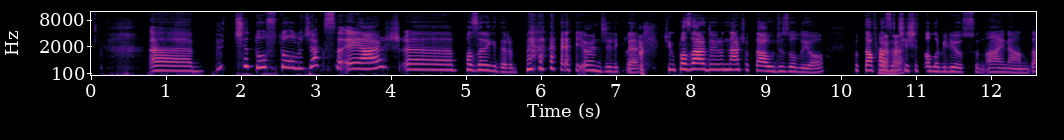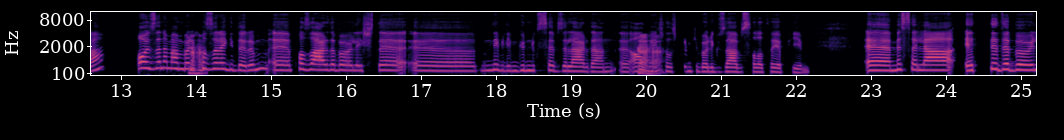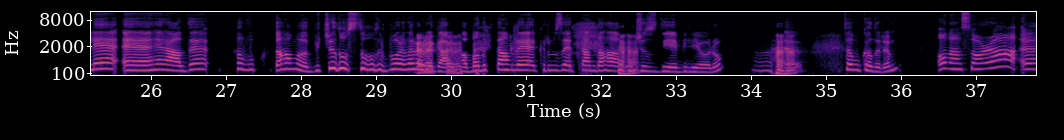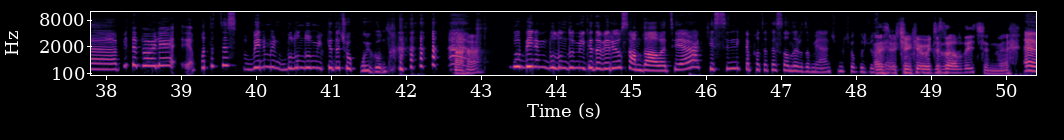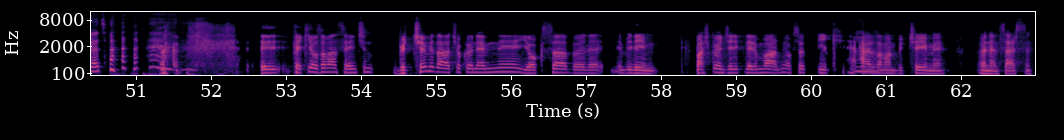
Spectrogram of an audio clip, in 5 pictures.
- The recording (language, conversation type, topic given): Turkish, podcast, Bütçe dostu bir kutlama menüsünü nasıl planlarsın?
- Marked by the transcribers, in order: other background noise; chuckle; snort; laughing while speaking: "bütçe dostu olur?"; chuckle; chuckle; sniff; laughing while speaking: "olduğu için mi?"; chuckle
